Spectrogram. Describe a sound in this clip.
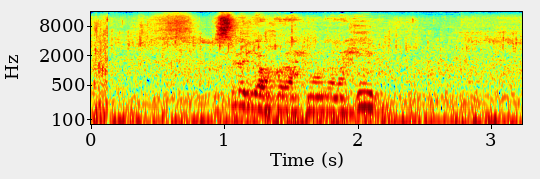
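A man speaks briefly nearby.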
